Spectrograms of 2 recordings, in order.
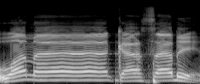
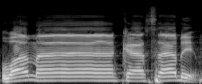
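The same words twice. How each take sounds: No difference in how they are said.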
